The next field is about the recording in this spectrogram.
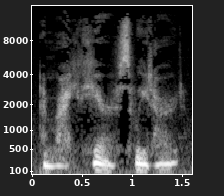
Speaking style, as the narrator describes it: Someone whispers

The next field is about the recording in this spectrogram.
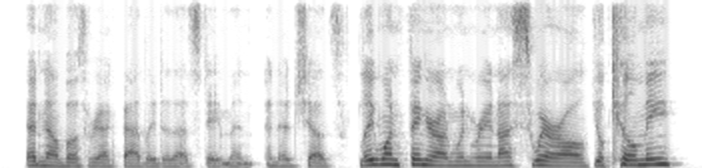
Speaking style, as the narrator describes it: Scar snaps, interrupting him

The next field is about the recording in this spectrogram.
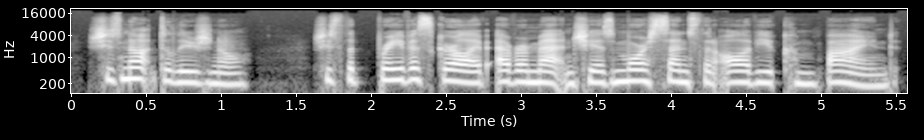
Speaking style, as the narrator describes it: said in a fierce voice

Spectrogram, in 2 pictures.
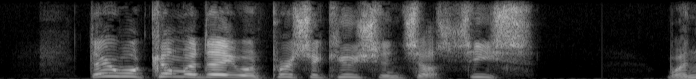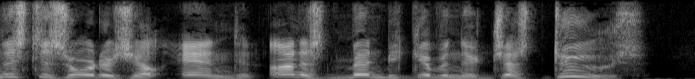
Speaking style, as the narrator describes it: Fray Felipe cried

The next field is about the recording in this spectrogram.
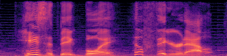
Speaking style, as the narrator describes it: Paul said

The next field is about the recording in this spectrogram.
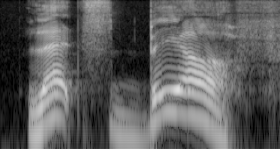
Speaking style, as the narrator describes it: he cried

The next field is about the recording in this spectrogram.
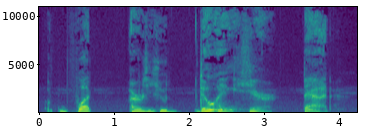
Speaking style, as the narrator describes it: I asked drowsily

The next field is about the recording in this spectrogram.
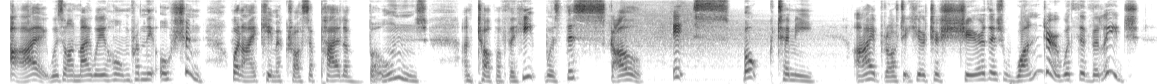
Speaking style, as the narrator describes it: the man said haughtily

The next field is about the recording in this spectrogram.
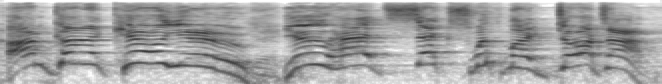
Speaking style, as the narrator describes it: the farmer screamed at him

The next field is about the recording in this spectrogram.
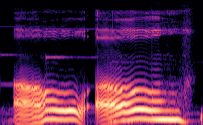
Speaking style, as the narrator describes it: groaned the old woman

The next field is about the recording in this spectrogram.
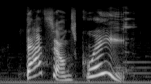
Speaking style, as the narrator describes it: exclaimed Levi

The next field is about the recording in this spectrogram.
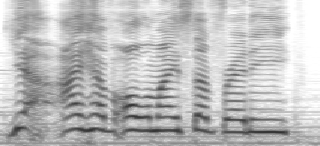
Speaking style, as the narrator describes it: shouted Lucy

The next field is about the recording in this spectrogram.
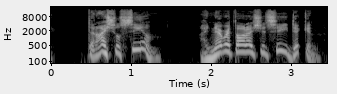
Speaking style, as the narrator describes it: exclaimed Mary

